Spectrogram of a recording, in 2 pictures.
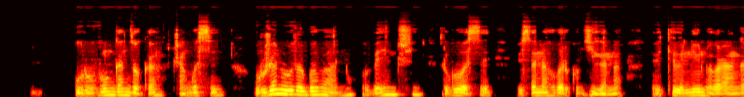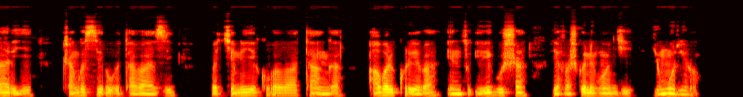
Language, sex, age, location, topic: Kinyarwanda, male, 50+, Musanze, government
